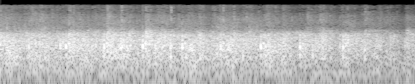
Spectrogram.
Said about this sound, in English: So please, a round of applause for all who made this possible.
